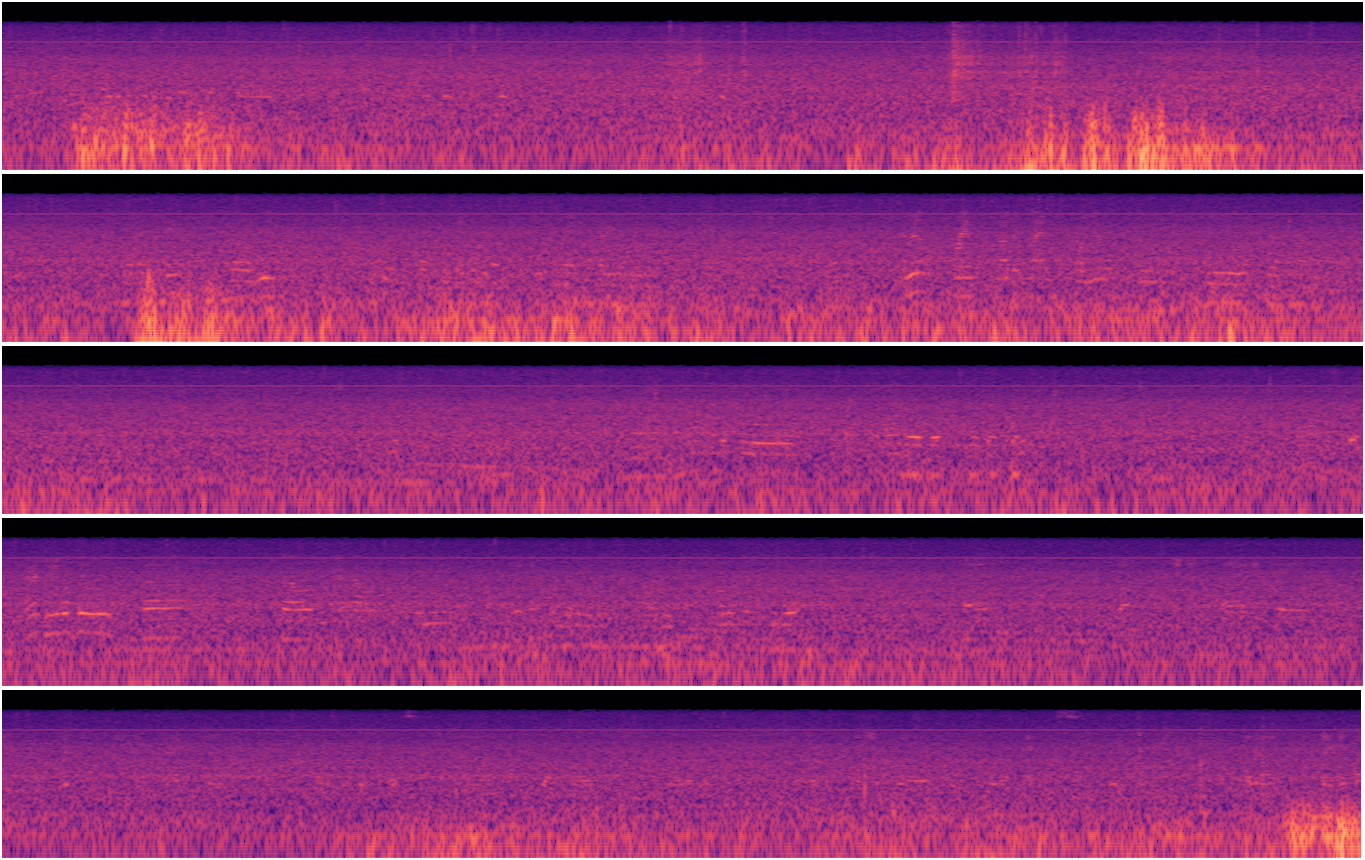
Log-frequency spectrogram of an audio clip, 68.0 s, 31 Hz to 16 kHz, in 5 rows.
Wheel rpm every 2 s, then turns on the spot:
0, 0, 0, 0, 10, 20, 0, 0, 0, 0, 0, 0, 0, 0, 0, 0, 0, 0, 0, 0, 0, 0, 0, 0, 0, 0, 0, 0, 0, 0, 0, 0, 0, 0.
8-12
